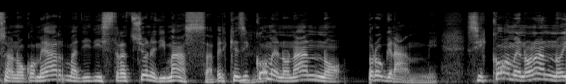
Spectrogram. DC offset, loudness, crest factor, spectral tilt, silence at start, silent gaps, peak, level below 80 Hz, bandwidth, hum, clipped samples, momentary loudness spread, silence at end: under 0.1%; -23 LUFS; 14 dB; -5 dB/octave; 0 s; none; -8 dBFS; -58 dBFS; 12.5 kHz; none; under 0.1%; 8 LU; 0 s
